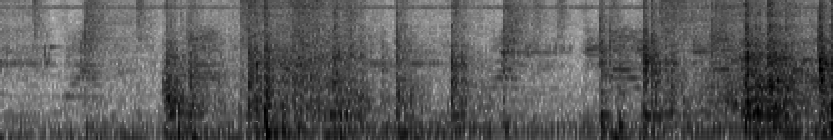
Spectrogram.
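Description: Background music, with a metal oven rack clattering as it is moved and slid in the oven, about a second in and again near three seconds.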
